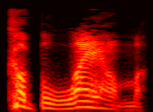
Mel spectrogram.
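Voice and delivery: usual speaking voice

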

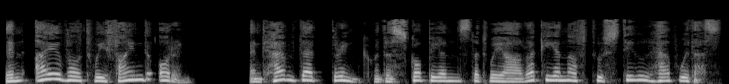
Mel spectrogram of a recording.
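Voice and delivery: high, lilting woman's voice; Anna's character voice. Acted. Voices Anna, consoling.

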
